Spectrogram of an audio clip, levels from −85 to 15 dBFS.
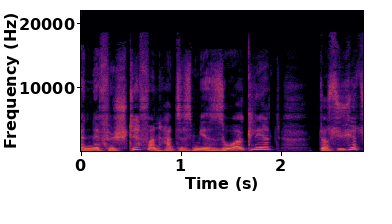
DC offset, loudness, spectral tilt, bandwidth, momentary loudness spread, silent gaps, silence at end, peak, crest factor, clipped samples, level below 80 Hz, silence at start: under 0.1%; -25 LUFS; -4.5 dB/octave; 19 kHz; 5 LU; 2.33-2.37 s; 0 s; -10 dBFS; 14 dB; under 0.1%; -68 dBFS; 0 s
